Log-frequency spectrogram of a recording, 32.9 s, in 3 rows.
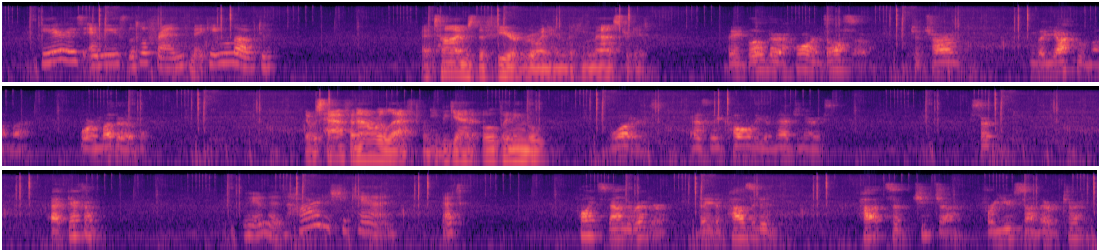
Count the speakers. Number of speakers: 3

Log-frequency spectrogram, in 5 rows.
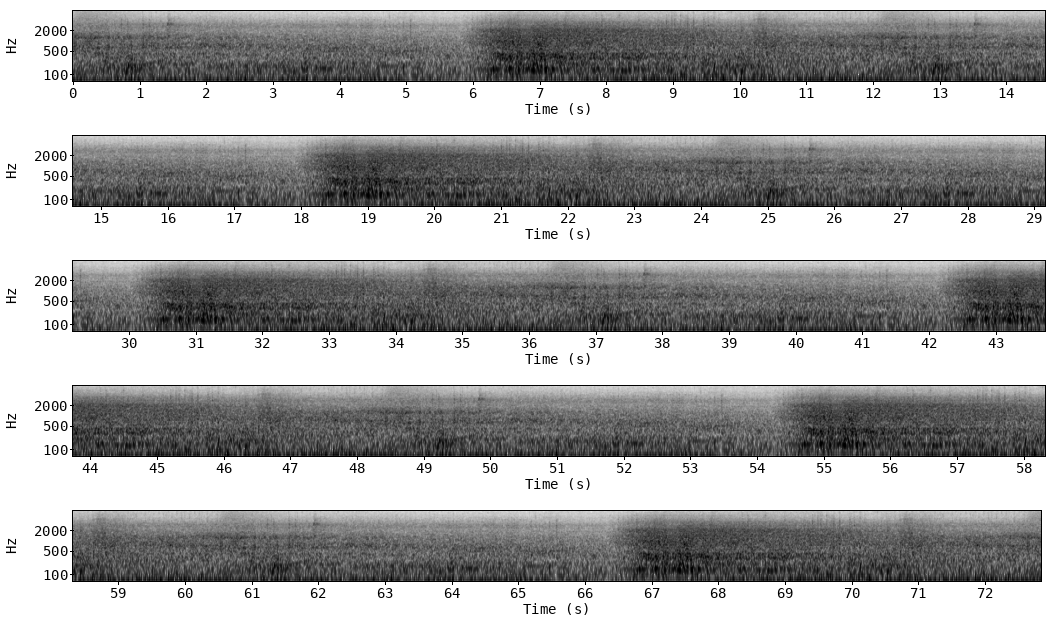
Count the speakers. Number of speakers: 0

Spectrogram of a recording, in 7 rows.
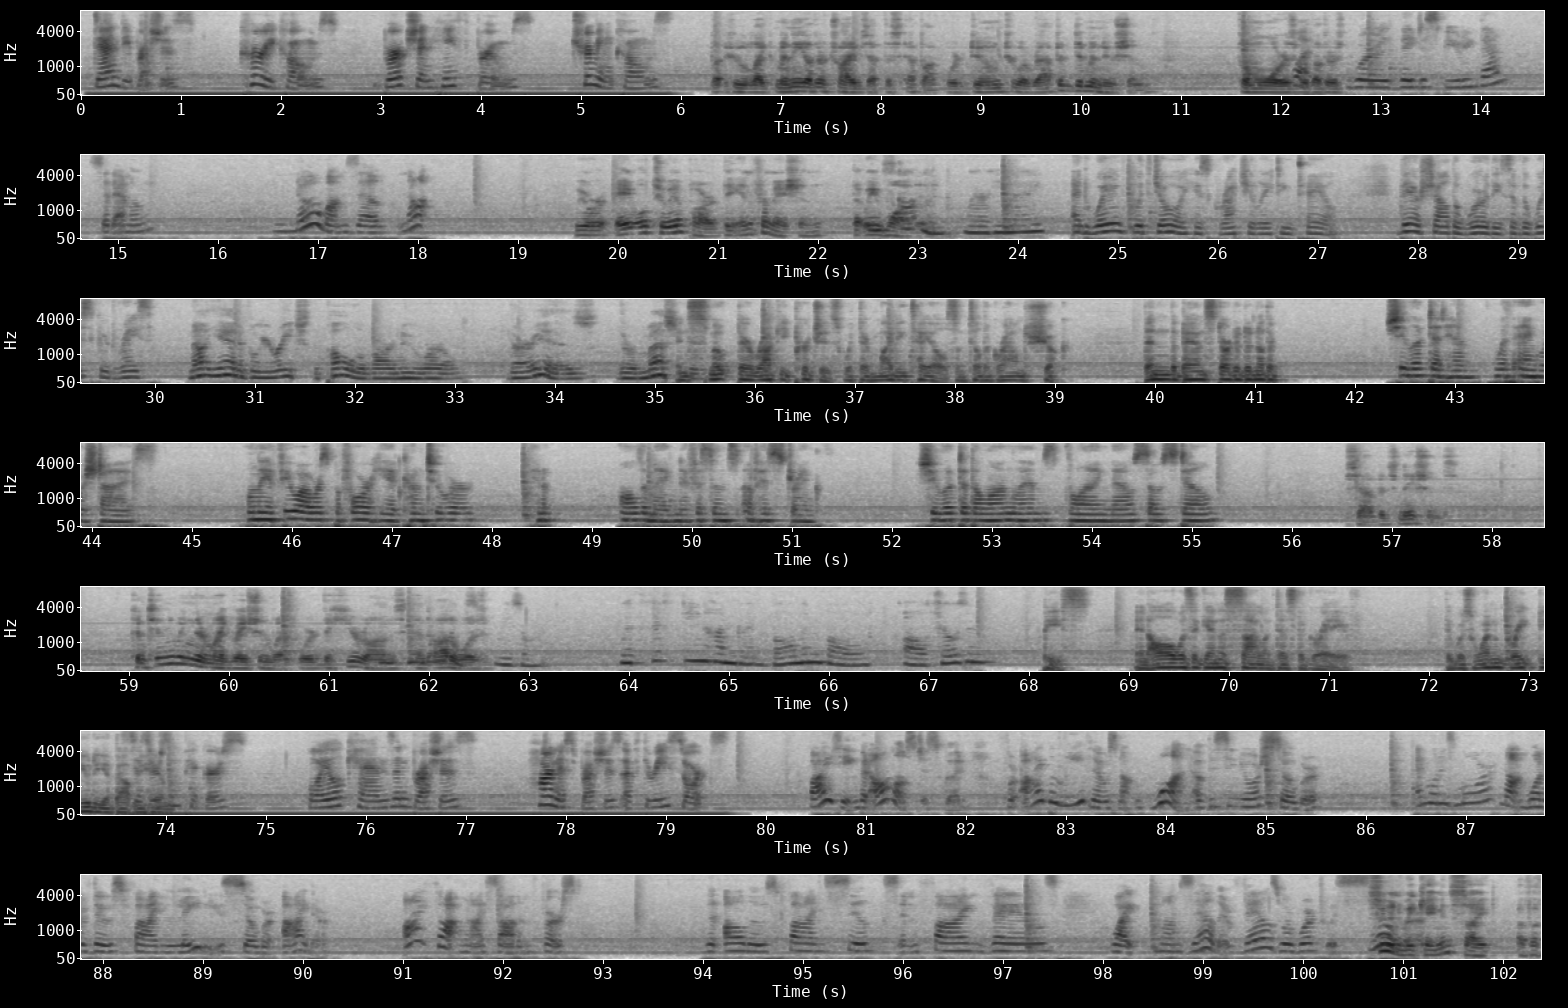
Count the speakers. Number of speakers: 9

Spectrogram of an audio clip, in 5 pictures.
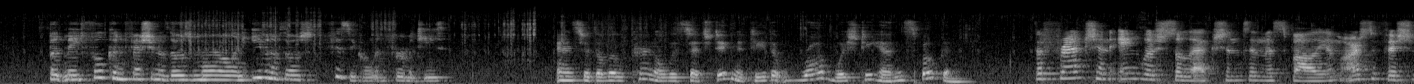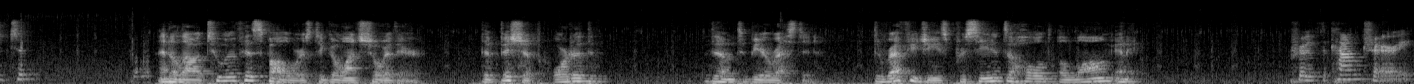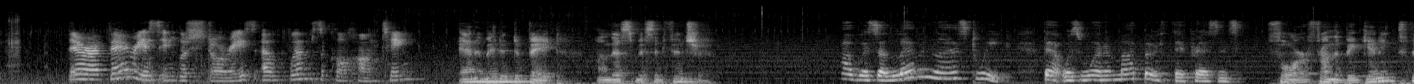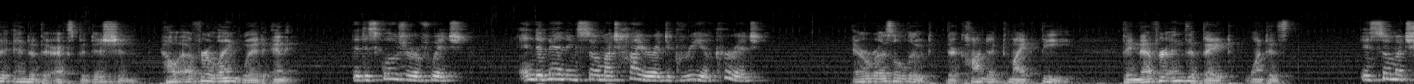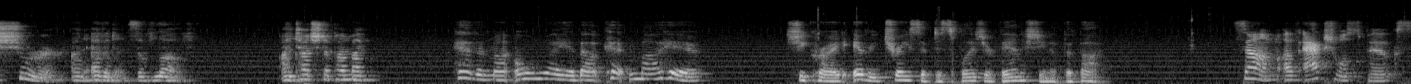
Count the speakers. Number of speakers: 4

